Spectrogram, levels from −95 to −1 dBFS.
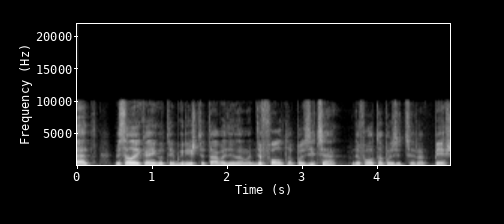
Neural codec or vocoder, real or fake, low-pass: none; real; 9.9 kHz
